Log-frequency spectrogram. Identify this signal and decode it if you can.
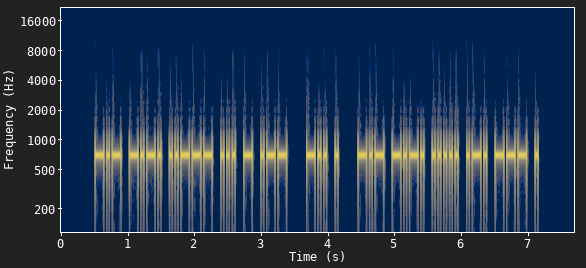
Morse code, heard as a keyed tone, about 28 wpm, 700 Hz. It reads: KC2STW DE KC5ROE
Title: USA Callsign DE Callsign - 6 Characters - 28wpm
